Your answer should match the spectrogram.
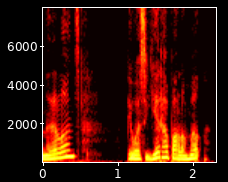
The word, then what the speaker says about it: Palemek: According to my mother, the last sound is like a glottal. So that's why I initially spelled with a Q at the end. Okay, so it's Yedda Palemek.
